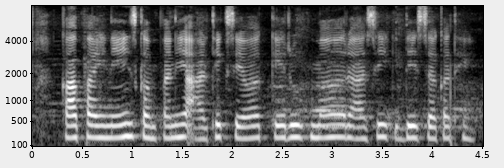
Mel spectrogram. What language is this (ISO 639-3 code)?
hne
